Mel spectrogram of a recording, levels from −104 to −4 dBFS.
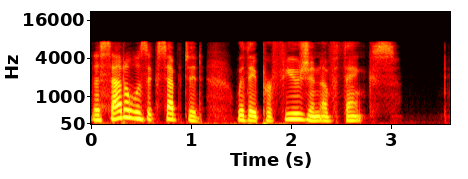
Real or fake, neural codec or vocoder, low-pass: fake; codec, 16 kHz in and 24 kHz out, 0.4 kbps, LongCat-Audio-Codec, two codebook decoder; 7.2 kHz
